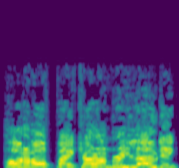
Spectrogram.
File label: reload, dialogue UK; mohaa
